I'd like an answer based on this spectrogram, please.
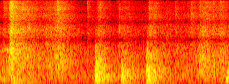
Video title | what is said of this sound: Cooking with Mr Capp - Baking Simple White Bread | give it a knock on the bottom to see if it sounds hollow. It does.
